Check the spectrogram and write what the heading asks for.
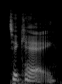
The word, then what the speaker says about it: Takei: us enemy by george takei i have to stop and think okay i know because i always want to say he says that in the book though he says it rhymes with okay and so i'm like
